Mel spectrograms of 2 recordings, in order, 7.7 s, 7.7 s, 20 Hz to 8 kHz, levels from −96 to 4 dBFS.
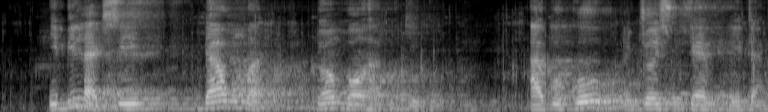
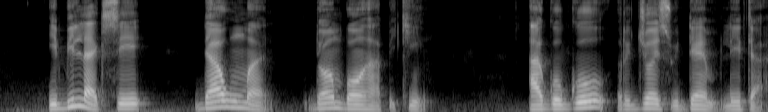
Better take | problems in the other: second | noise reduction (neural separator model SepFormer DNS4)

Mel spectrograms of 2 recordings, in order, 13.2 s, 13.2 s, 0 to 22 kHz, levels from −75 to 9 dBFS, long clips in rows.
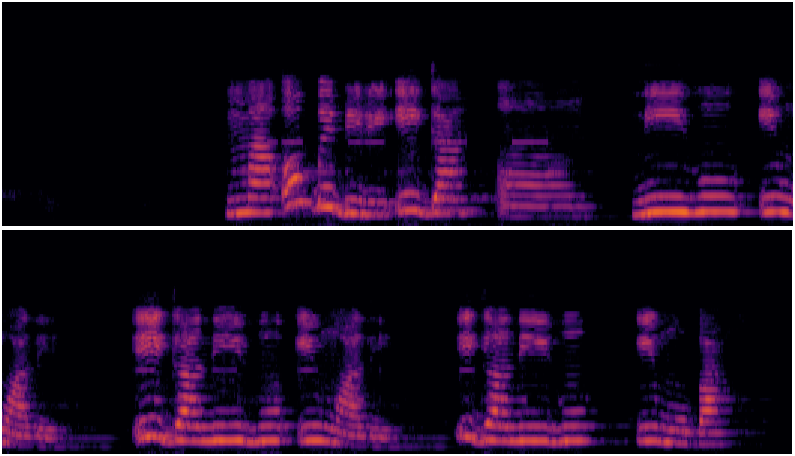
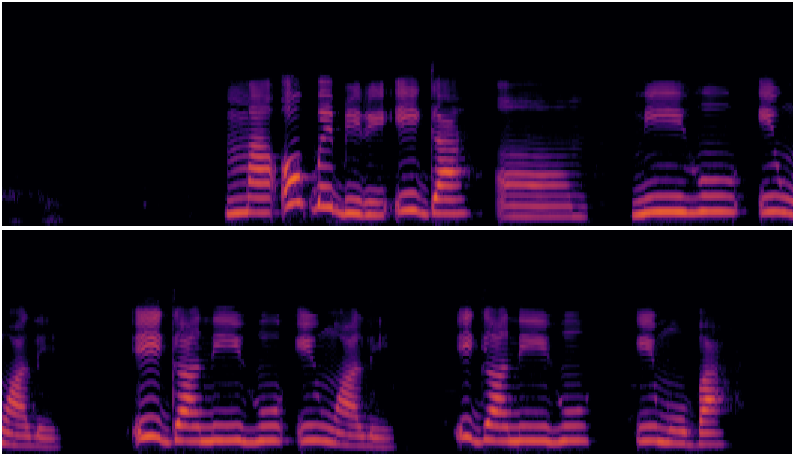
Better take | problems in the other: second | noise reduction (neural separator model SepFormer DNS4)

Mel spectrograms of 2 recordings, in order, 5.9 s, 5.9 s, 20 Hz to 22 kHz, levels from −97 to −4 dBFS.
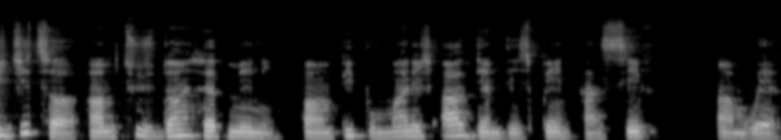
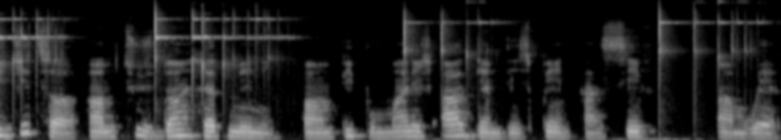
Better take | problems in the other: first | background sound (Chink, clink); 4 dB below the speech

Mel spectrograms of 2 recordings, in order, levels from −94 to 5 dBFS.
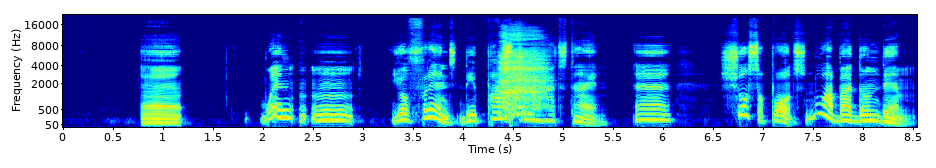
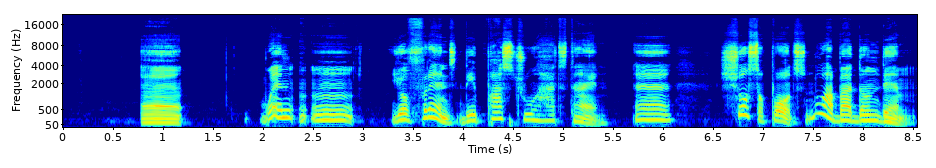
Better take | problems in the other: second | background sound (Breathing); 2 dB above the speech

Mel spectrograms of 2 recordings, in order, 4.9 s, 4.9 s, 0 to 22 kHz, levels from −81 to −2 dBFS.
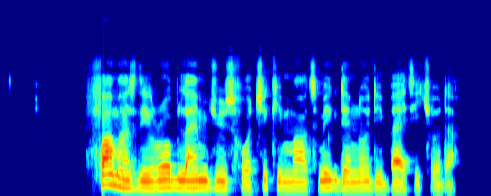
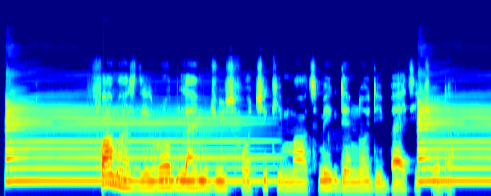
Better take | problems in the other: first | background sound (Wind instrument, woodwind instrument); 2 dB below the speech

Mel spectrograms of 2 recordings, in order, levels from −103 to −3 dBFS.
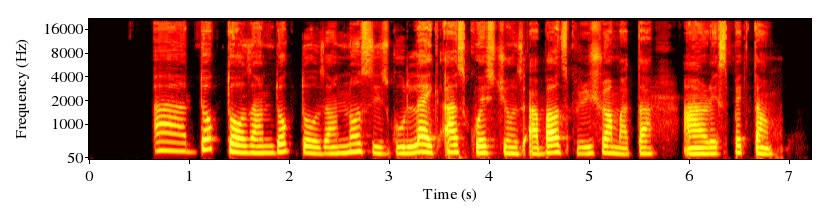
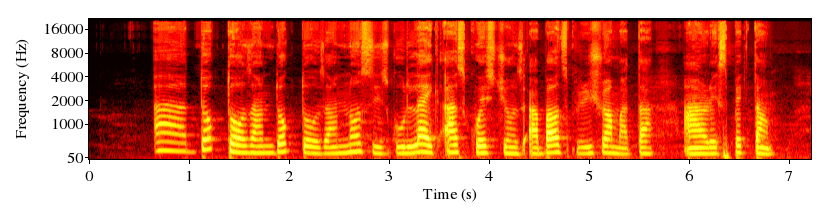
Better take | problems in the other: second | noise reduction (neural mask model Resemble Enhance denoiser)

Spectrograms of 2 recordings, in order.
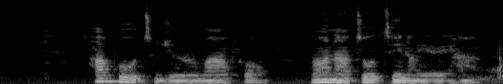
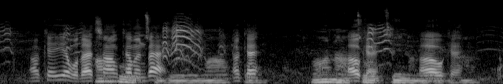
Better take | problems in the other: first | background sound (Gull, seagull); 3 dB above the speech

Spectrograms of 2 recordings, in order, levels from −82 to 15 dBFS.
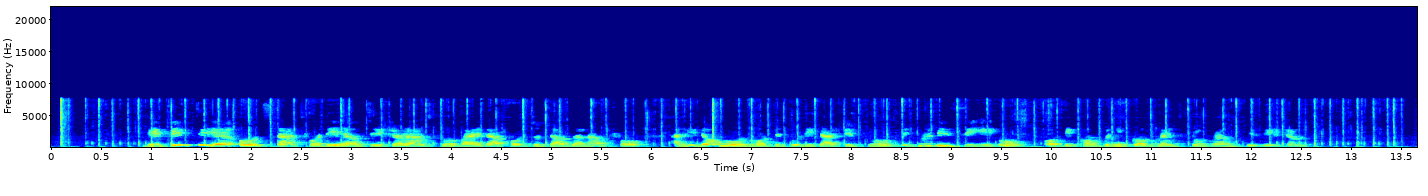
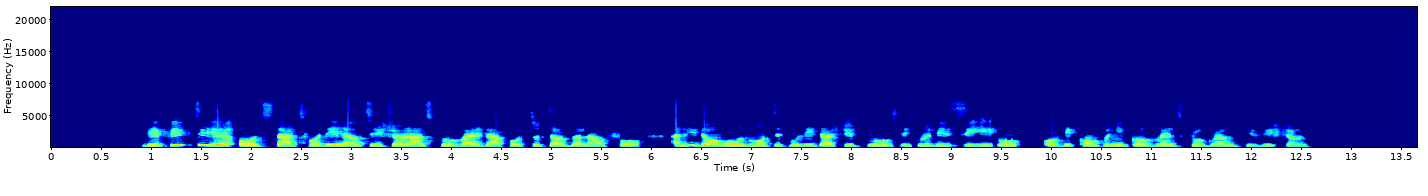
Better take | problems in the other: second | background sound (Computer keyboard); 12 dB below the speech // room echo; dies away in 0.3 s

